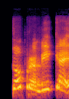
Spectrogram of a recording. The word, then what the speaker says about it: Koprivica: Koprivica is the right name.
